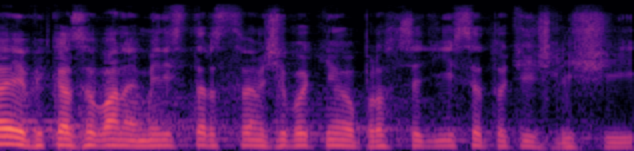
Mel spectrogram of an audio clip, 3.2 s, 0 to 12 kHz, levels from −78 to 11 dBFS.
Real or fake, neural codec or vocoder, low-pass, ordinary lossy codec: real; none; 10.8 kHz; AAC, 48 kbps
